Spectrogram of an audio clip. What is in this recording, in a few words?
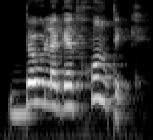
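"daoulagad choantek", Breton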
